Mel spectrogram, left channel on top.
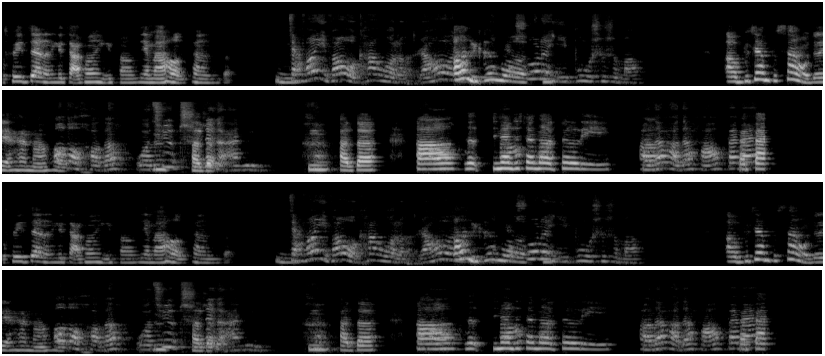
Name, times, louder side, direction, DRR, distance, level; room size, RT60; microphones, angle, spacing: voice 1, 0.0-2.2 2.7-2.9 4.5-5.5 7.2-8.8 9.7-10.3 11.3-12.0 12.4-14.3 14.6-14.8 15.6-15.8, left 7 dB, 80° left, 0.3 m, -26 dB
voice 2, 2.9-6.4 8.7-10.9 11.2-11.6 12.3-12.8 13.2-13.5 14.6-15.8, left 3 dB, 45° left, 0.9 m, -34 dB
2.2 x 2.0 x 3.2 m
head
